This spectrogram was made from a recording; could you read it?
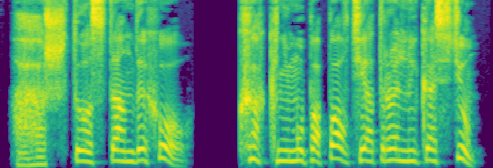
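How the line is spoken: Through clenched teeth. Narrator (Russian): процедил сквозь стиснутые зубы

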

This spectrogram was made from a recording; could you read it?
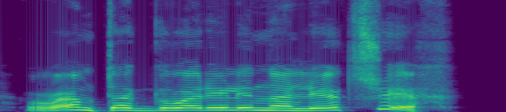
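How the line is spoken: Laughing. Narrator (Russian): Фан Му рассмеялся

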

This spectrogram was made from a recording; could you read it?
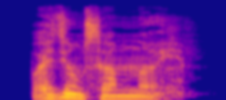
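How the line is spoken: Calm. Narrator (Russian): спокойно сказал

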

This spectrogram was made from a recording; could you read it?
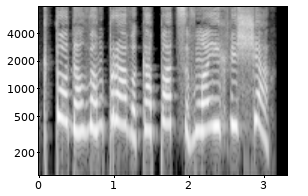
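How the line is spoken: Tearful shout. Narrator (Russian): Слезы брызнули у Ляо Яфан из глаз, и она прокричала

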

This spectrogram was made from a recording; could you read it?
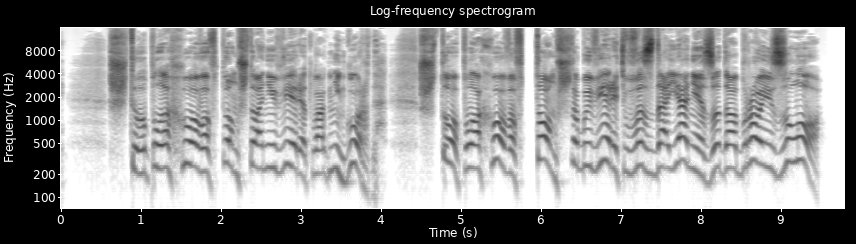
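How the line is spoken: Dying rasp. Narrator (Russian): он хрипел так, словно в любой момент мог испустить последний вздох

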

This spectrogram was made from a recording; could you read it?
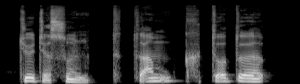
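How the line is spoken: Stammering mutter. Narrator (Russian): заикаясь, пробормотал

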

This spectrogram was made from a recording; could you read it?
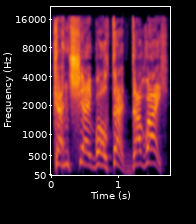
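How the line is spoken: Shouted out. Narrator (Russian): выкрикнул Джен Линь

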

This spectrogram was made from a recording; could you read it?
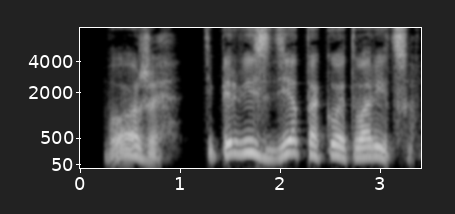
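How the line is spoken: Sigh, older brother. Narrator (Russian): вздохнул старший брат

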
